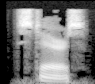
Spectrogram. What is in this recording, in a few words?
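"stairs", English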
